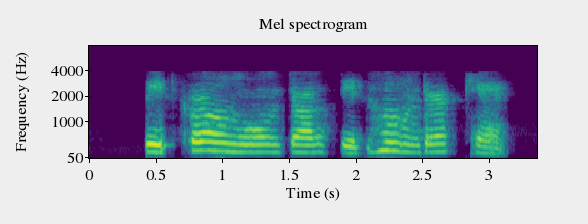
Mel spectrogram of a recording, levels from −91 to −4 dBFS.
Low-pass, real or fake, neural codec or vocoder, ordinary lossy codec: 7.2 kHz; fake; codec, 24 kHz, 1 kbps, SNAC; AAC, 16 kbps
